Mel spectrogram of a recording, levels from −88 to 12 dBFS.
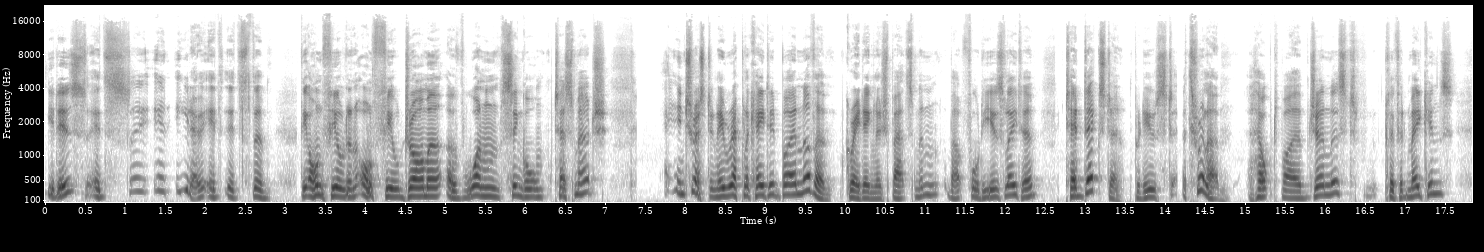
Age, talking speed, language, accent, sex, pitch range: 60-79, 140 wpm, English, British, male, 155-205 Hz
